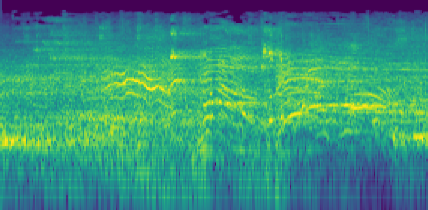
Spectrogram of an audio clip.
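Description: Live basketball game sound on a gym's hardwood court: a ball bouncing, and sneakers squeaking in a flurry of short squeals in the middle, with players' voices around them in the hall.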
